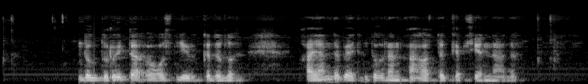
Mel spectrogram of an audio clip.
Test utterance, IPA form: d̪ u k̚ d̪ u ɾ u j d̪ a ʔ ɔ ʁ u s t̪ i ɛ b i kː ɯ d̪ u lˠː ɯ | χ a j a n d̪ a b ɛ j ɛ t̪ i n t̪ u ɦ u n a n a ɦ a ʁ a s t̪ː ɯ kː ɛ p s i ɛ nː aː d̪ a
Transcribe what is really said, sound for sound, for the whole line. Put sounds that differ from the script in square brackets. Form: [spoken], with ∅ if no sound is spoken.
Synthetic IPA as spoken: d̪ u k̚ d̪ u ɾ u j d̪ a ʔ ɔ ʁ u s [d̪] i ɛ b i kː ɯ d̪ [ɯ] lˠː ɯ | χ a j a n d̪ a b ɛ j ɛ t̪ i n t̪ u ɦ u n a n a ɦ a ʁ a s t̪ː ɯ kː ɛ p s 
